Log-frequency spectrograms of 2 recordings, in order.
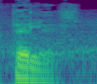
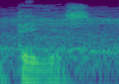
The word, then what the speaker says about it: Telles: No, y él dice además, ha dicho aquí que como se pronuncia es Teles, que no Telles.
